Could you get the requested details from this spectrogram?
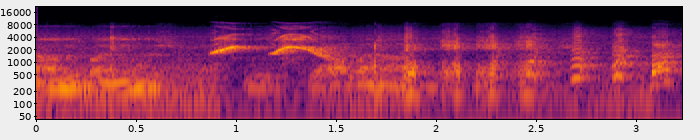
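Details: Household lilac-crowned amazon getting face time with its owners gives two rising whistled notes in quick succession, then short chortling syllables. A man's voice is audible indoors.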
